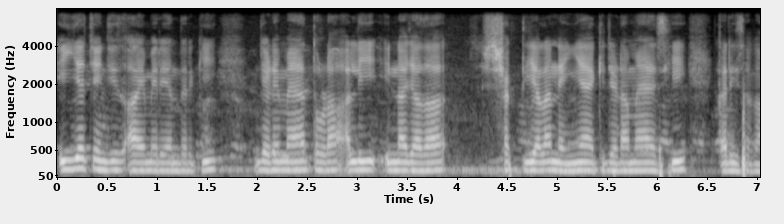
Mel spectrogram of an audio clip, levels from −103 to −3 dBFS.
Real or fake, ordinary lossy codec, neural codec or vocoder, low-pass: real; none; none; 7.2 kHz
